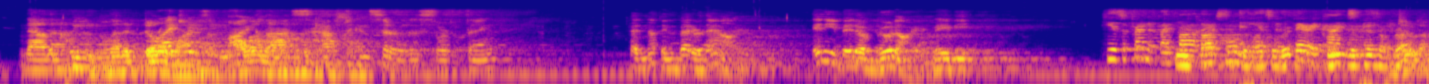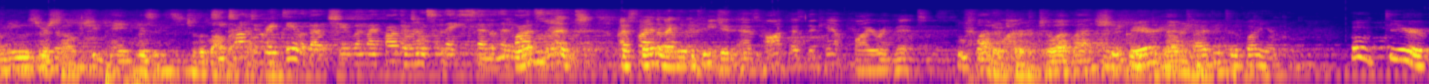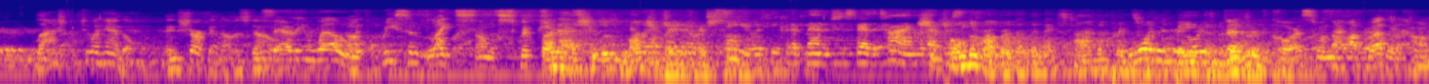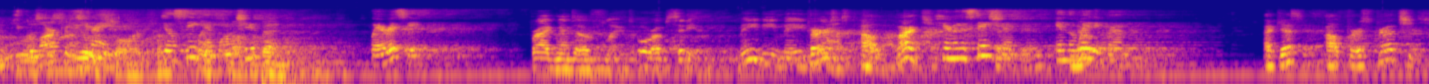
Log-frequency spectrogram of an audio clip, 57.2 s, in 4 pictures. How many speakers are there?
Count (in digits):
5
